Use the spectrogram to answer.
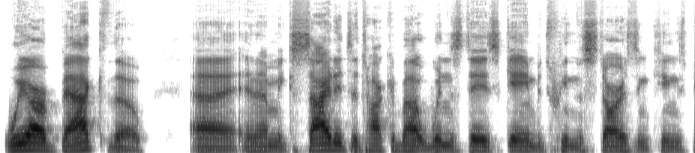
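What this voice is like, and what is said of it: Slightly sore, strained voice. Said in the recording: “give my voice a little bit of rest, I can still hear a little bit of soreness in my throat”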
